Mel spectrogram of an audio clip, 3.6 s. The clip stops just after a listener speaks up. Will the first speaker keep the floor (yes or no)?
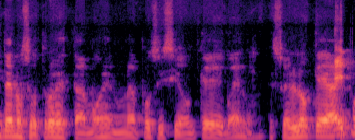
yes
